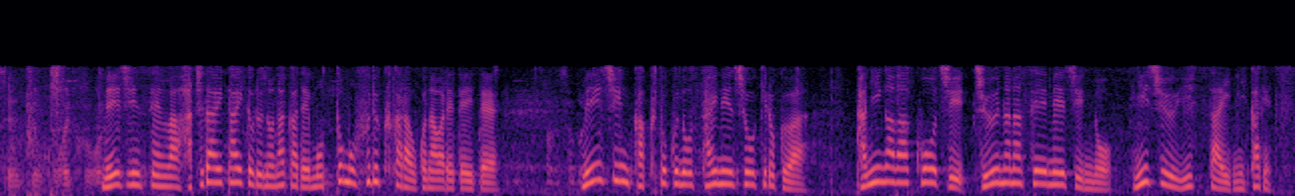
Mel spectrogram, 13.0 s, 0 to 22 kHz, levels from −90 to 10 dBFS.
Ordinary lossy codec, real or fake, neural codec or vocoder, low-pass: none; real; none; 5.4 kHz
